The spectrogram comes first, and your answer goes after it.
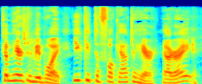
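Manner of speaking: loud, high hammed-up Irish brogue; mock Irishman. Host caricaturing co-host's Irish friend, mock Irish accent. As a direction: summon the lad in a put-on Irish accent. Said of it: "he didn't talk like that".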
